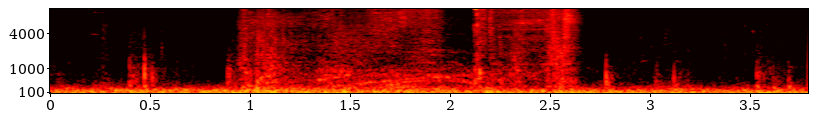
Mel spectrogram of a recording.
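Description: A heavy door slides open with a hiss.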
